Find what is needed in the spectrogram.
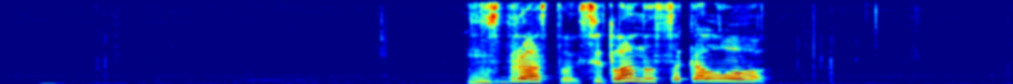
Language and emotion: Russian, positive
